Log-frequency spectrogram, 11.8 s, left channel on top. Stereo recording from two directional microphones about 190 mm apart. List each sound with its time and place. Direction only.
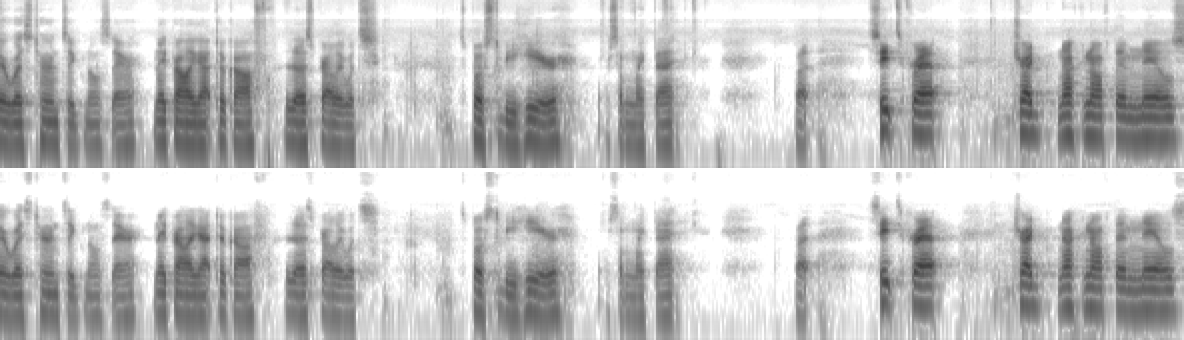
0.0 s speech: 20° left (ahead or behind); by 3.8 s 45° left (ahead or behind)
4.6 s speech: 35° left (ahead or behind)
7.9 s a sound: 20° left (ahead or behind)
10.1 s speech: 25° left (ahead or behind)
